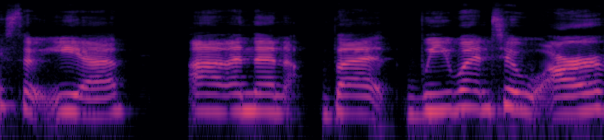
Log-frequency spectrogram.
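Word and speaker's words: Oia: So Ia, which is spelled O-I with a little ding and an A. So Ia.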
